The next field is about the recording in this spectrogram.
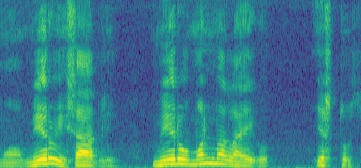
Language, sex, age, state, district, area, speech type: Nepali, male, 60+, West Bengal, Kalimpong, rural, spontaneous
